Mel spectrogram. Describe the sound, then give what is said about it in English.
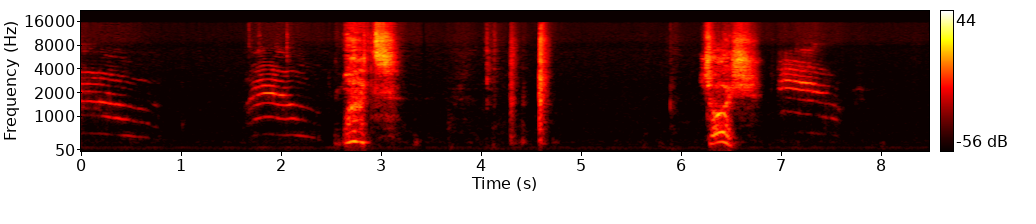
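A cat meows repeatedly in high, harmonic calls, some drawn out and insistent, with a few short clicks between them and a person briefly speaking in a hushed voice. “Crazy ass cat.”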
